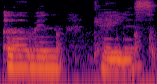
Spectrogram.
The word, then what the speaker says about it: Erwin Keiles: with Esther and with me today I have Inn kis Inn kis have I pronounced your name correctly correct yes sometimes I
